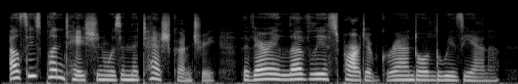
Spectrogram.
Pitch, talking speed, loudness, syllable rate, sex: 220 Hz, 175 wpm, -20 LUFS, 5.4 syllables/s, female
